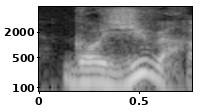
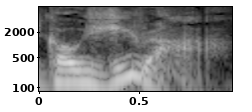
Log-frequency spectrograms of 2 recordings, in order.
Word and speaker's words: Gojira: But, oh, yes, I told the boys we're going to see Gojira. – Okay. – Gojira. That's how you say it in Japanese. That's the original name of the monster in Japanese, Gojira.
